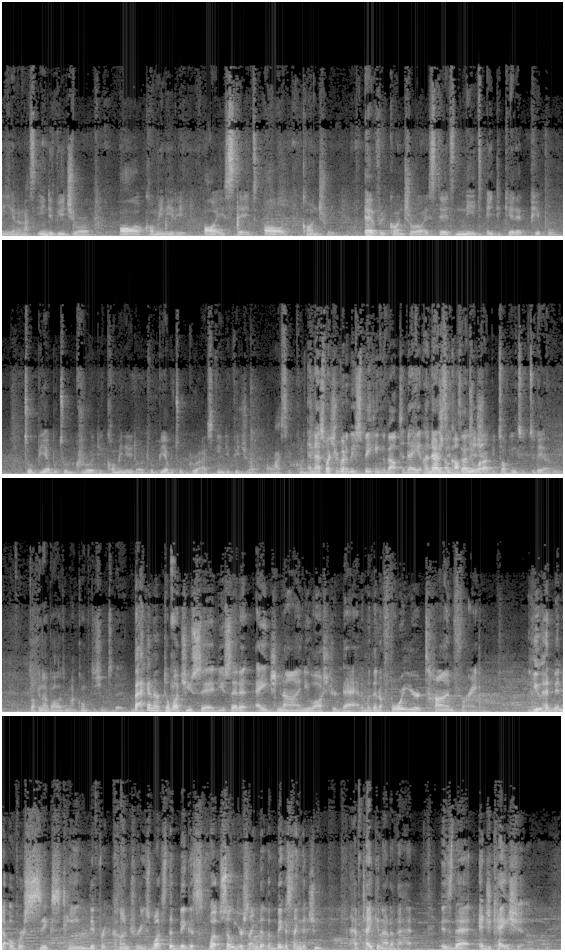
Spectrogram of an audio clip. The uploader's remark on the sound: broadcasting live from the SKILLS USA event in Louisville, Ky.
